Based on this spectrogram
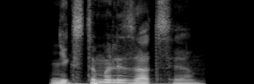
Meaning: nixtamalization
- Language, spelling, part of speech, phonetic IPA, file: Russian, никстамализация, noun, [nʲɪkstəməlʲɪˈzat͡sɨjə], Ru-никстамализация.ogg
